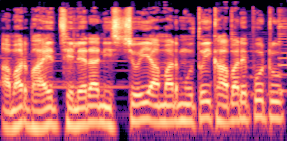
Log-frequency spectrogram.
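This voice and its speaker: Casting: male actor as fretful village family man for a cartoon, mid-pitched, food-loving, light music underneath. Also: fast talker, lightly acted. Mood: fretful, chatty. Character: worrying, big-eating village husband and uncle. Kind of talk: cartoon dialogue. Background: instrumental music.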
